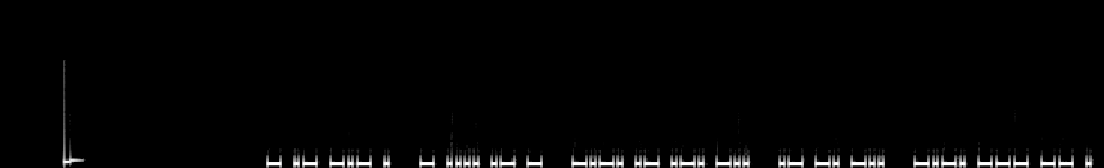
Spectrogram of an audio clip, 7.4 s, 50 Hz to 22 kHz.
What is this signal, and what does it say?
Morse code, heard as a keyed tone, about 40 wpm, 700 Hz. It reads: TAKE THAT CARD AND COME
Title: Sentences from Top 1400 Words 40wpm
